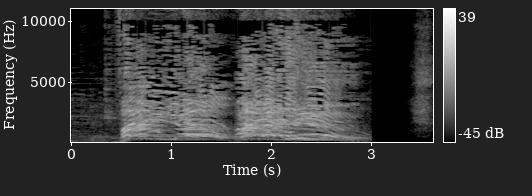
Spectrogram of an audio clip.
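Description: A loud crowd of Brazilian national team football fans roars and chants in two sustained bursts, many voices rising and falling together, then it cuts off abruptly before a faint murmur returns.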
